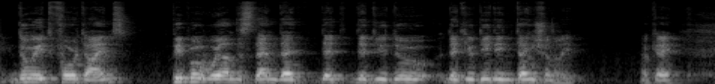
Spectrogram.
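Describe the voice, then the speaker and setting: A man speaks in an Italian accent at a fairly slow pace. His tone is dark and mellow, with fairly even intonation. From Italy. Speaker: didgeridoo teacher. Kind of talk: online lesson. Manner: halting.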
